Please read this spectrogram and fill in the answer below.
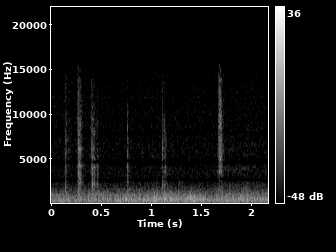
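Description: Wind buffeting the microphone in a steady rush, with several short, sharp clicks as carbon feeder rod sections and tips are handled and fitted together.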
